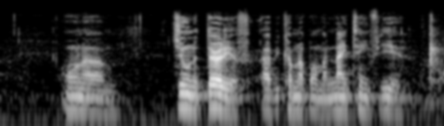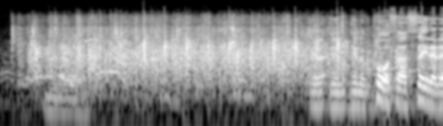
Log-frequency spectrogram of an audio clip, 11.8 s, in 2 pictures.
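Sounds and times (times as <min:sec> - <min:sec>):
speech: 0:00.9 - 0:01.6, 0:02.3 - 0:05.5, 0:10.0 - 0:11.8
audience clapping: 0:05.7 - 0:11.8.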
